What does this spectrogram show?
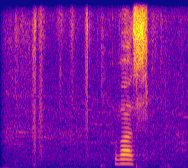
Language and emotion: Russian, neutral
